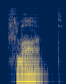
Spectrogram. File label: "flaunt", pronounce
